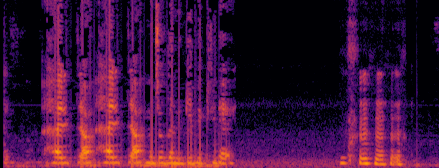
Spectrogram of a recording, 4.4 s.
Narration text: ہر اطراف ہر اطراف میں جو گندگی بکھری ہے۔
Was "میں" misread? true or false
false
